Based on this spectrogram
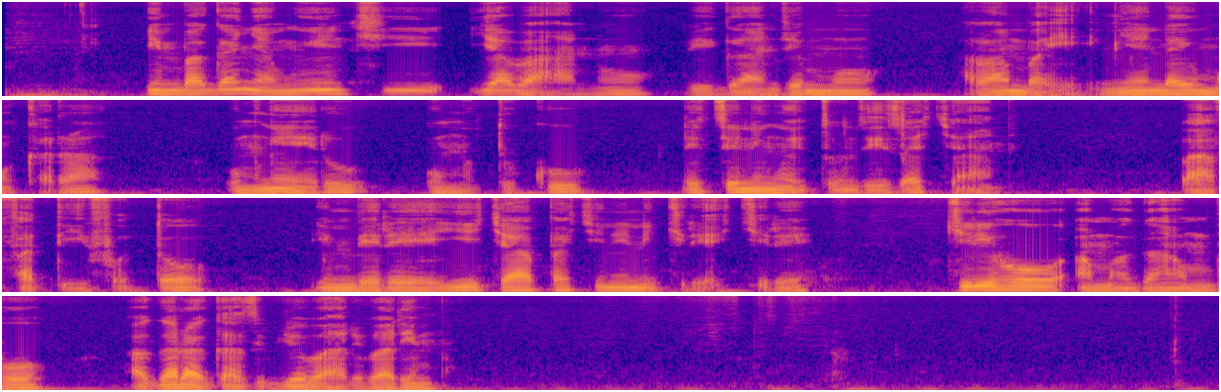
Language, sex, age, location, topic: Kinyarwanda, female, 18-24, Huye, health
